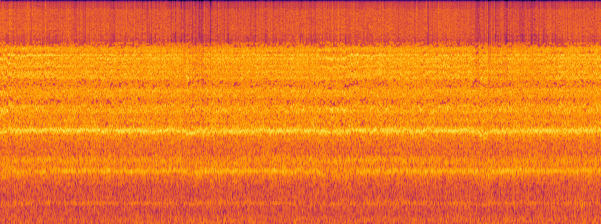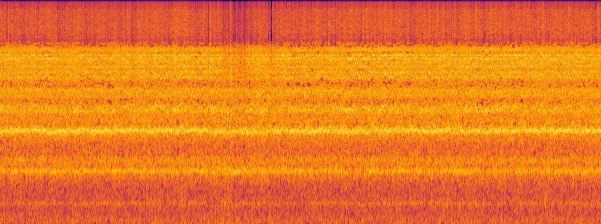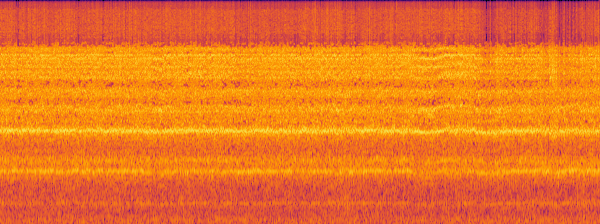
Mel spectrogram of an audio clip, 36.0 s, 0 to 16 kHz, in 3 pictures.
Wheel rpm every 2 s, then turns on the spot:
230, 230, 240, 230, 230, 230, 230, 230, 230, 230, 230, 230, 230, 230, 230, 230, 230, 230.
none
